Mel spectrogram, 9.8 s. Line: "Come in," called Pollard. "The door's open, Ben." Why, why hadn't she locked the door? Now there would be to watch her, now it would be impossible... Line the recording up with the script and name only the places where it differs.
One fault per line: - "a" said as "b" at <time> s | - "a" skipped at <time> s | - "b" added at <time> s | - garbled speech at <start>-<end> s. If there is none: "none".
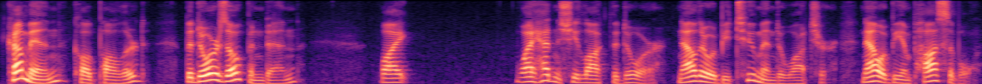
- "two men" added at 7.3 s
